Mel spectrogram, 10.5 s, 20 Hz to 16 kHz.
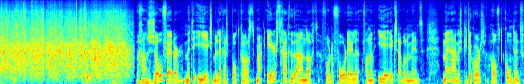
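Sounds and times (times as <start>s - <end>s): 
audience applause for a guest: 0.0s - 2.7s
speech: 2.8s - 10.4s.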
